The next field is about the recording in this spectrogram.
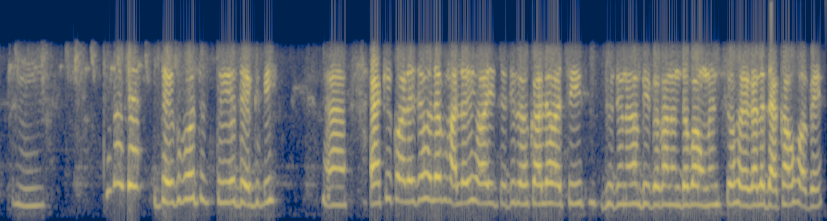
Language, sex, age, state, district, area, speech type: Bengali, female, 45-60, West Bengal, Purba Bardhaman, rural, conversation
